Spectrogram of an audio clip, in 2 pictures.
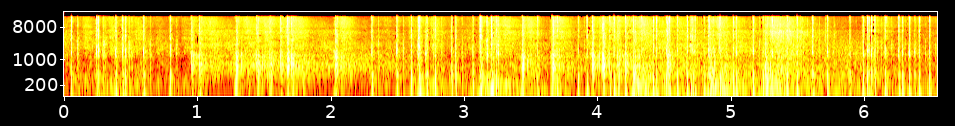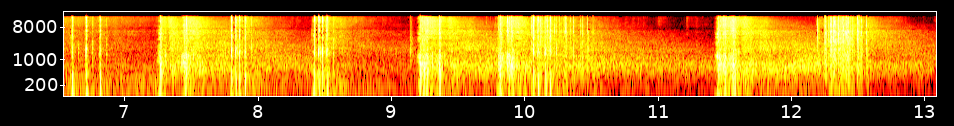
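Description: Multi-shot consumer firework cake firing: a rapid run of launches and crackling breaks for about seven seconds, then slower single shots and a last short burst before it stops.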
